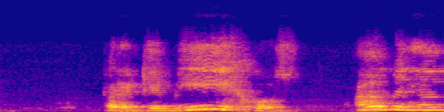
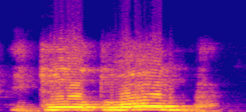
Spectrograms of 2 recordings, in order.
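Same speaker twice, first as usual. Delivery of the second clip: loud, raised preaching voice; forceful proclamation; 4 semitones higher, 13 dB louder than usual. Acted. Preacher continues the commandment to love God, forceful proclamation. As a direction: ring the phrase out to the congregation.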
